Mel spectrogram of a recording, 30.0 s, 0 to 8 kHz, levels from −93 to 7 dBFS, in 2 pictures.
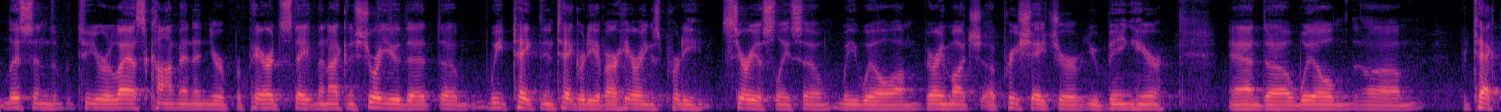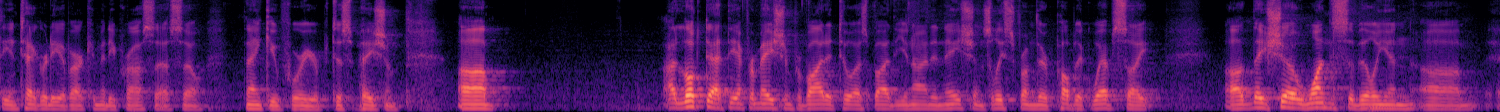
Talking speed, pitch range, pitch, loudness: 155 wpm, 100-115 Hz, 110 Hz, -30 LUFS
